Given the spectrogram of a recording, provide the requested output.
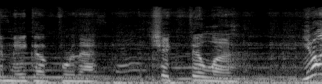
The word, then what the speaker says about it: Chick-fil-A: So they didn't want to spell it Chick-fil-A, like filet, F-I-L-E-T, you know, like a hon, the French. And so they named it, they spelled it F-I-L-A, so it's Chick-fil-A.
